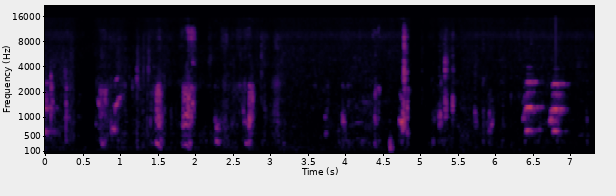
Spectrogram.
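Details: Young Cavalier King Charles Spaniel puppies of Robin and Myra, kept indoors, US, chilly Monday morning near Halloween, make scattered thin squeaks and whimpers, ending with a few clearer tonal whines, amid faint room noise.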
